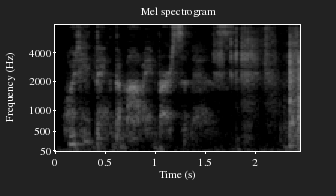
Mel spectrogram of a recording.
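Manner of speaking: unvoiced whispered question. Real, not acted. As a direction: whisper the mystery.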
